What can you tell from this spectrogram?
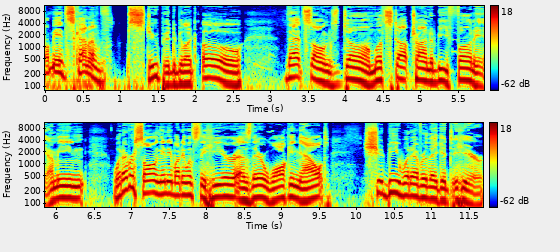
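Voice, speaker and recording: A man with a dark, mellow tone speaks at a moderate pace with lively intonation and very even loudness in a very clean recording with a silent background. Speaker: MMA podcast co-host. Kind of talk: casual chat. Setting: home recording.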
